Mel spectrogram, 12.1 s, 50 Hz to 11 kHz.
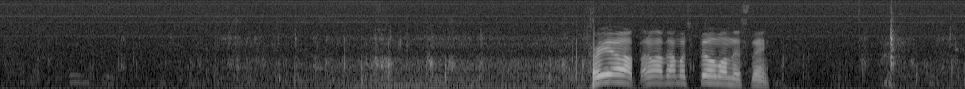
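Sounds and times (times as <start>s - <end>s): faint scuffling: 1.4s - 7.5s.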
